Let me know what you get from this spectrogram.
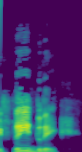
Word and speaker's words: Friedrich: In German, even to transliterate it, you would not pronounce it Frederick. You would say Friedrich, because that's the way it's pronounced in German.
